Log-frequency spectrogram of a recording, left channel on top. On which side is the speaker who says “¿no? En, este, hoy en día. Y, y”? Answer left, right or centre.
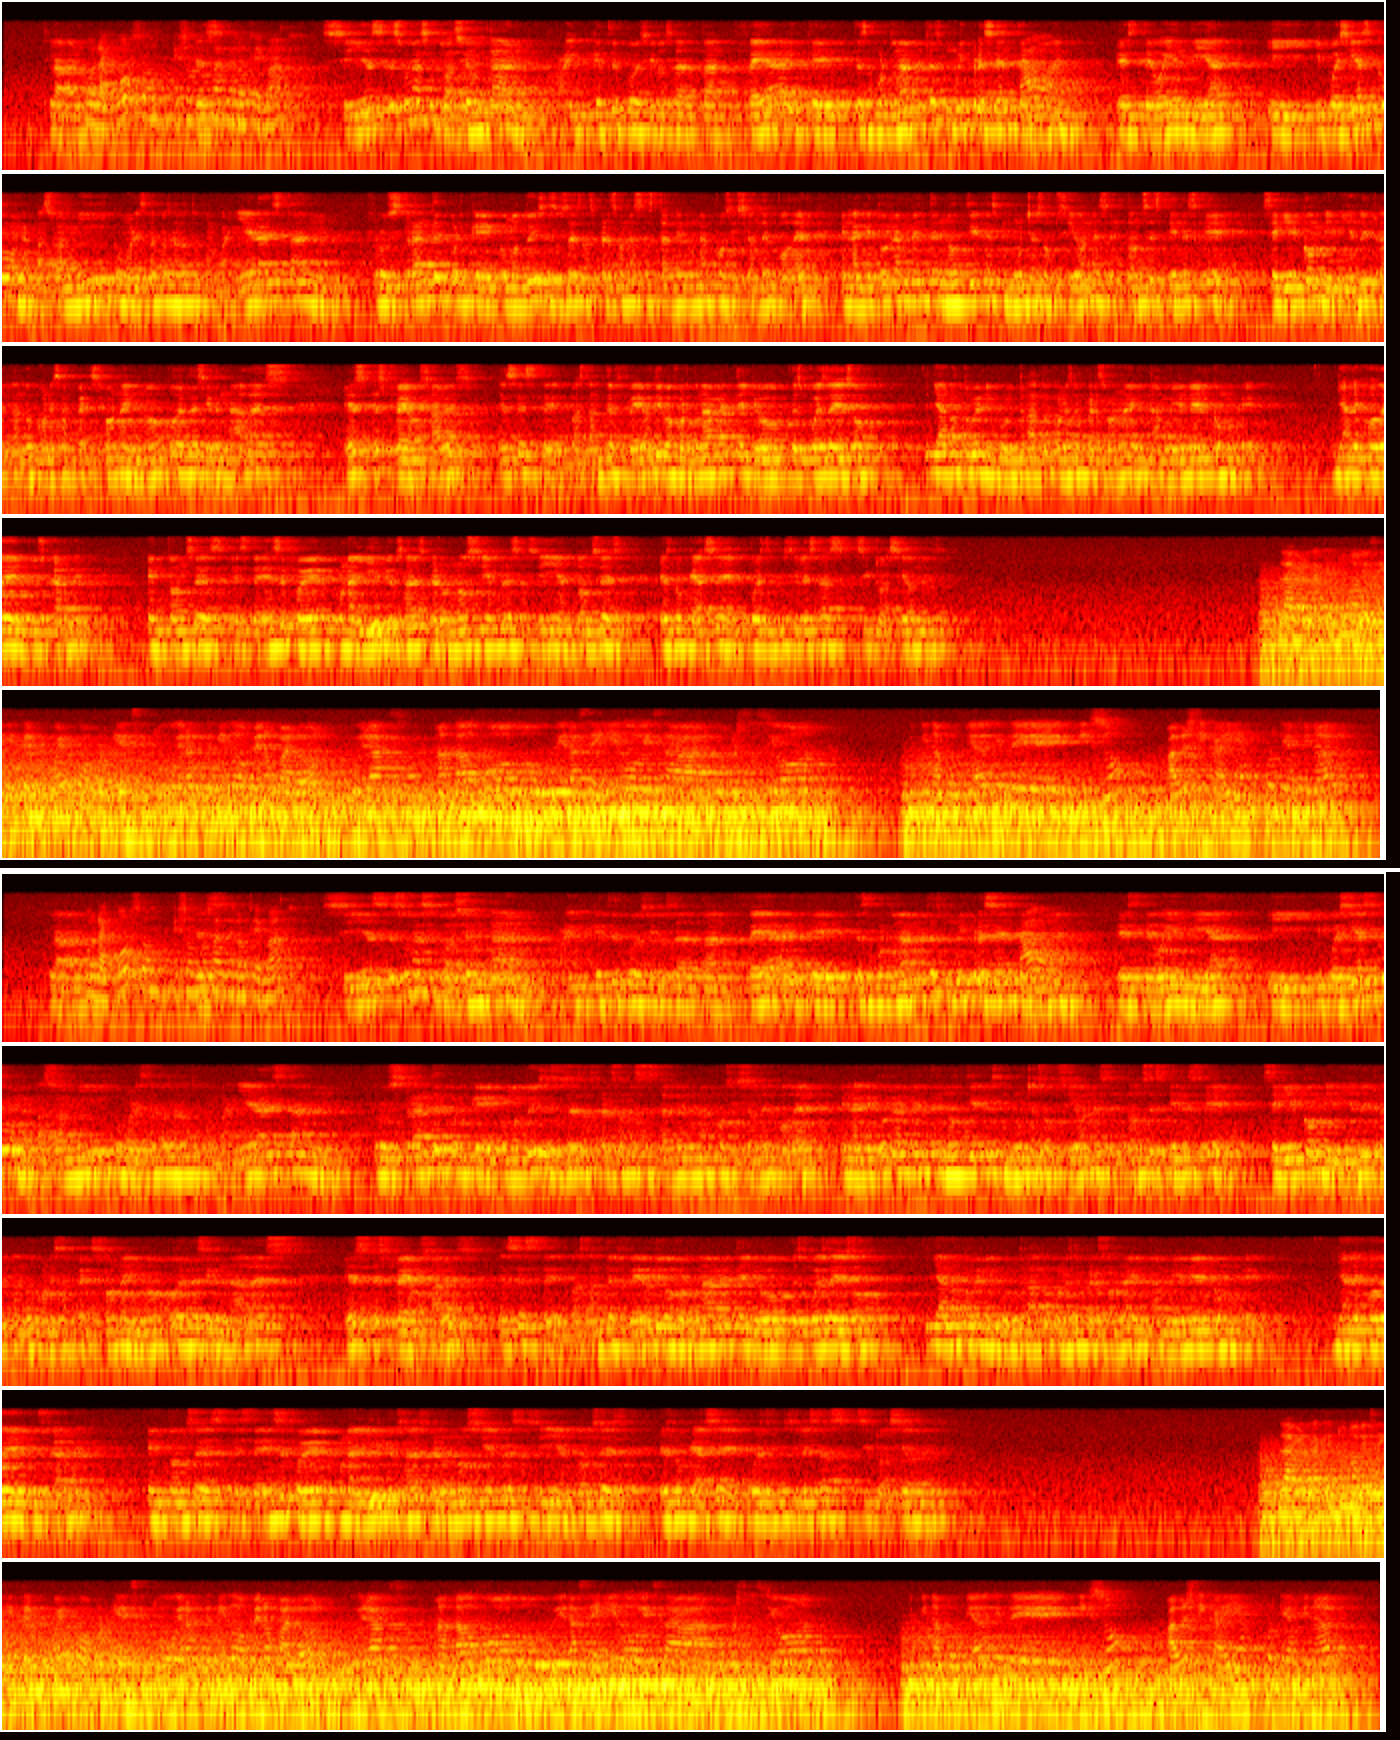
Left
